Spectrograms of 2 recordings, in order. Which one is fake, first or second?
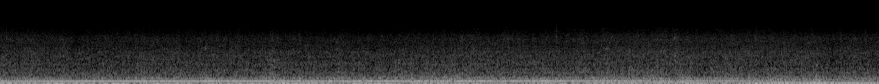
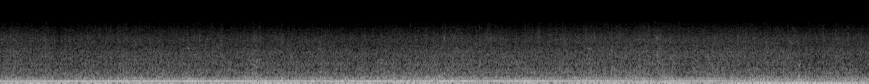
first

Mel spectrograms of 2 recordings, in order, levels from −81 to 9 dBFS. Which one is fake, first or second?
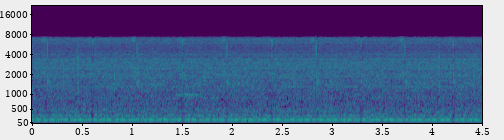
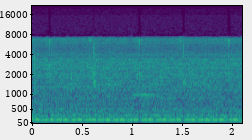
first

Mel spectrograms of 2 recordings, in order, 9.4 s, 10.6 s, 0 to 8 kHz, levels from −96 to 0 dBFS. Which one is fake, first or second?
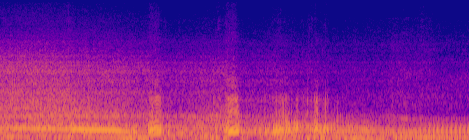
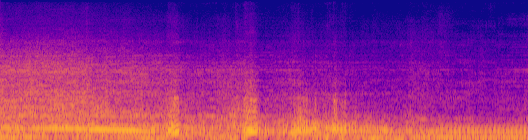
second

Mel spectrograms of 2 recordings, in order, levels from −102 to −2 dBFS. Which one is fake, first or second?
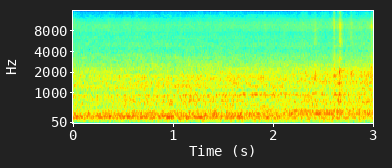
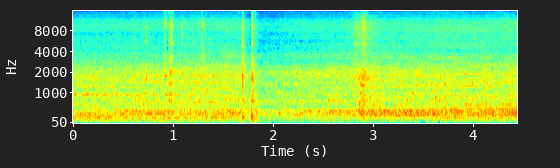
first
